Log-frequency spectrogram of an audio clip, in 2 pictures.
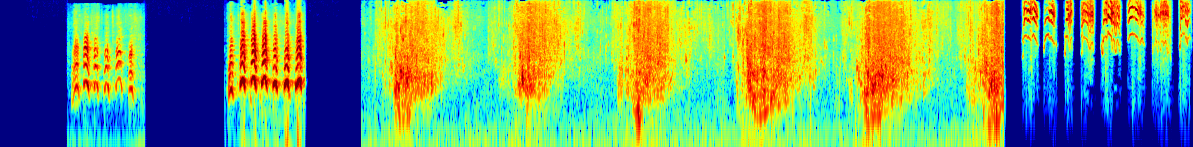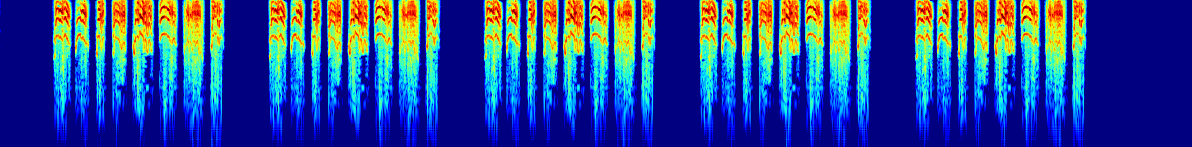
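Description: Animal calls. First come two short laughing calls, typical of a spotted hyena's giggle. Five breathy swelling sounds follow, and then about six bursts of rapid, very high-pitched squeaking.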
